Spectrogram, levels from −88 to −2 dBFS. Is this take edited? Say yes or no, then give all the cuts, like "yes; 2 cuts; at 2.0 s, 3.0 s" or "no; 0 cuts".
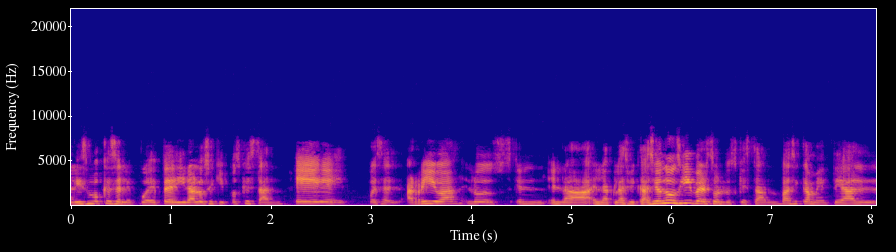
yes; 1 cut; at 2.2 s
